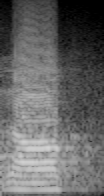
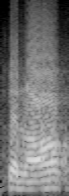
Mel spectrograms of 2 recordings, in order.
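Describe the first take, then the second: First: The word begins with an n sound, k silent. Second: The word begins with a pronounced k sound. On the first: The speaker calls it right. "के silent है" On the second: The speaker calls it wrong. "कनॉक नहीं पढ़ेंगे"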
